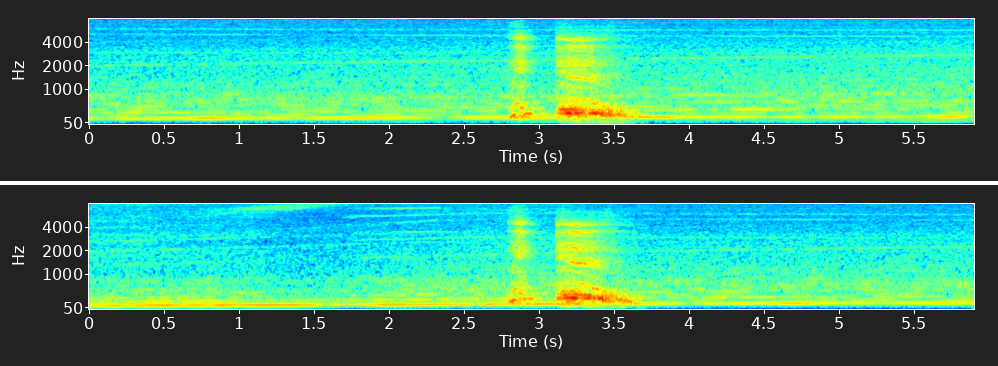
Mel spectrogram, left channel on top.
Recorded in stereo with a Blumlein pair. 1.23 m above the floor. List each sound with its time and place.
2.8 s throat clearing: 10° right, 2.5 m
